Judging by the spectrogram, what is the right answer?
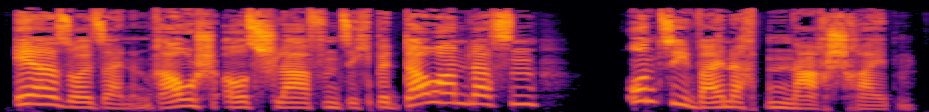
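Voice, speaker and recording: A woman narrating an audiobook in an expressive, reflective storytelling manner. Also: fairly low pitch, normal speed, no echo, clean studio sound. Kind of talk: audiobook reading.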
